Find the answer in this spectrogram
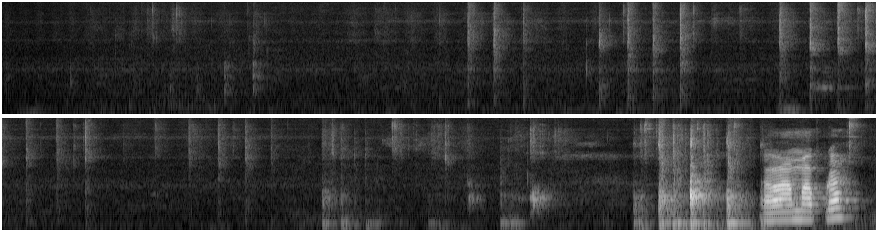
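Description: Flour being sifted through a metal sieve over a stainless steel bowl: faint, irregular light taps and clicks as the sieve is shaken and knocked against the bowl, with a few duller knocks shortly before the end.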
